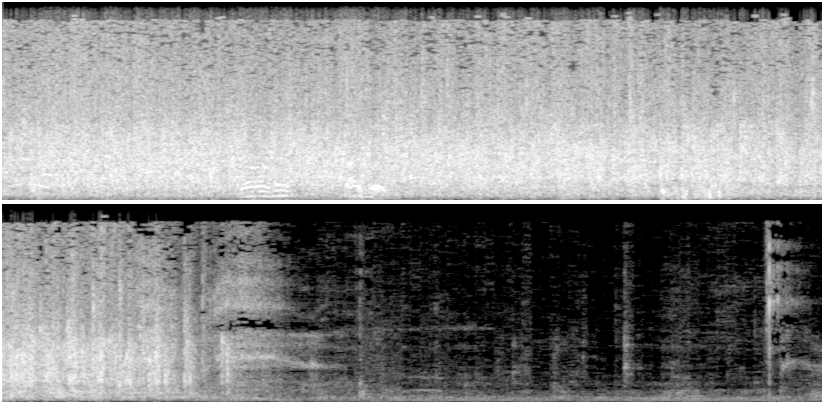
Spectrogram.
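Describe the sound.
An audience applauds to welcome a speaker, with dense, steady clapping held for about ten seconds before it quickly dies away to near silence.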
